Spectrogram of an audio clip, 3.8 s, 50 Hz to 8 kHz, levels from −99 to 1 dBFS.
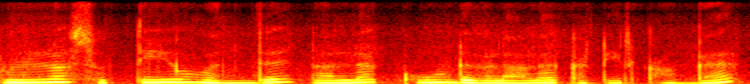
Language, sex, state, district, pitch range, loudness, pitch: Tamil, female, Tamil Nadu, Nilgiris, 205-245 Hz, -15 LUFS, 230 Hz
